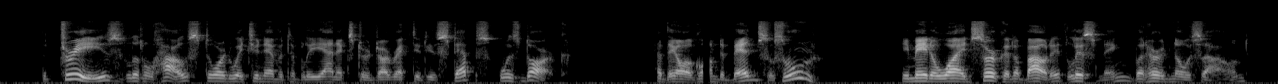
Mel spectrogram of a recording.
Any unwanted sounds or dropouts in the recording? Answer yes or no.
yes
